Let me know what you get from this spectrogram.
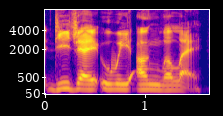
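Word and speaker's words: DJ Uiagalelei: how to say it i'm pretty sure you say dj ooey lay jt daniels is at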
